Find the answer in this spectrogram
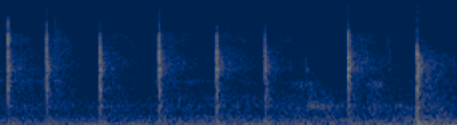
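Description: Chalk tapping on a blackboard as a formula is written, about ten short, sharp clicks in an uneven run.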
